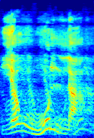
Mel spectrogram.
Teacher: یہ ادغام کریں گے لیکن غنہ نہیں کریں گے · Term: ادغام بلا غنہ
